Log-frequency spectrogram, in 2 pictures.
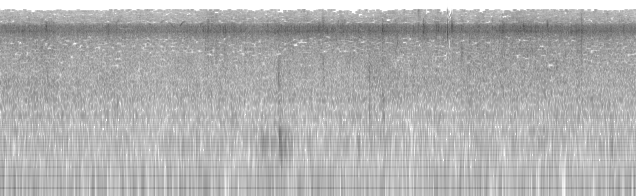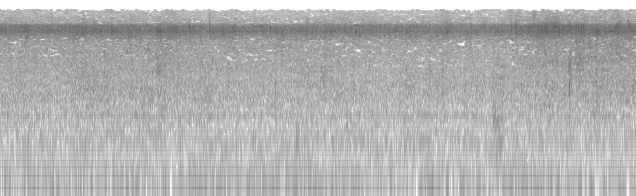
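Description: Rice and spices frying in oil in a pan, a steady fine sizzle, as they are stirred with a silicone spatula, giving a few faint scrapes.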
